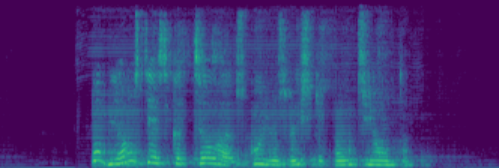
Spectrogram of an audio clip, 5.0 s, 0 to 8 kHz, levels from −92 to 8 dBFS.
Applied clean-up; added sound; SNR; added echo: neural separator model SepFormer DNS4.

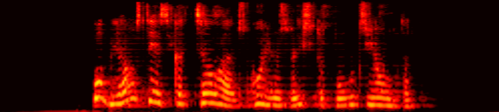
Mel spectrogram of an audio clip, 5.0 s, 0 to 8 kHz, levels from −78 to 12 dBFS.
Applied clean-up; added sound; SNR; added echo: neural mask model DeepFilterNet 3.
